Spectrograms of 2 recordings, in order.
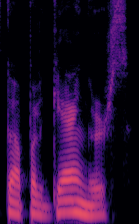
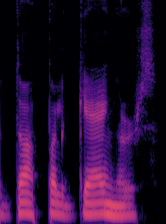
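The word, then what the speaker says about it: doppelgänger: It's doppelgangers because in Swedish that's a ä. So doppelgangers, you know. Or as we say umlaut, that's when you put dots above letters. If you're going to write umlauts, pronounce the umlauts, you know.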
